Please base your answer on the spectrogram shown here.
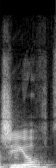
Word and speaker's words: Geoff: Yeah, so, I know, but it's spelled Geoff. It's like the French version of Jeff.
